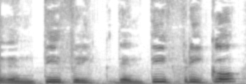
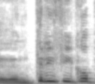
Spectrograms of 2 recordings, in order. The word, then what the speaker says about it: dentífrico: Mucha gente dice dentífrico, dice dentrífico porque es mucho más fácil de pronunciar.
